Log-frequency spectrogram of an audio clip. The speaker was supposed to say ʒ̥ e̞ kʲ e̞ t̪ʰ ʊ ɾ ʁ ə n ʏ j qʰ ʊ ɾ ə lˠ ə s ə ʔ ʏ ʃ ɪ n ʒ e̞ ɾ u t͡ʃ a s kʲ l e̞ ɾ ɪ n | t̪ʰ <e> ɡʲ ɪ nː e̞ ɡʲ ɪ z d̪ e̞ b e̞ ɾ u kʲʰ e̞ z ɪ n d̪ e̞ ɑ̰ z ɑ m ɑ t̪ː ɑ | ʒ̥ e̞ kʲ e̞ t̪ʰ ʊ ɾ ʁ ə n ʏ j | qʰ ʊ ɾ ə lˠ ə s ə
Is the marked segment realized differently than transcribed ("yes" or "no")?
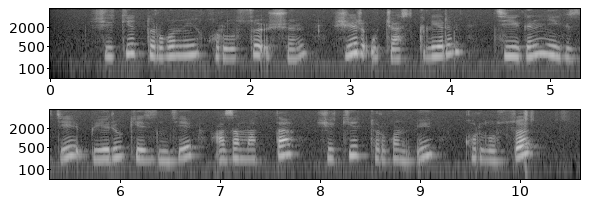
no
